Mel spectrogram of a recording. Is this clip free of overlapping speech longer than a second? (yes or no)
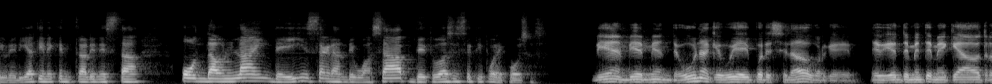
yes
